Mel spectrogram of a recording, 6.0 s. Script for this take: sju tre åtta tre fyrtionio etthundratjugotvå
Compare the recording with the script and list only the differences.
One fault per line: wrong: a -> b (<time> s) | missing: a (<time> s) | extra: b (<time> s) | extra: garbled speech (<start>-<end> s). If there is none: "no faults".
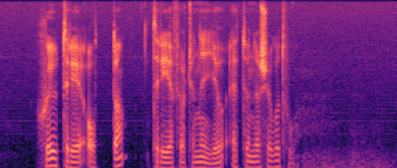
no faults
